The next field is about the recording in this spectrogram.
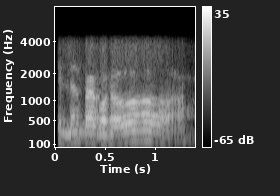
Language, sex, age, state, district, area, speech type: Assamese, male, 45-60, Assam, Morigaon, rural, conversation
